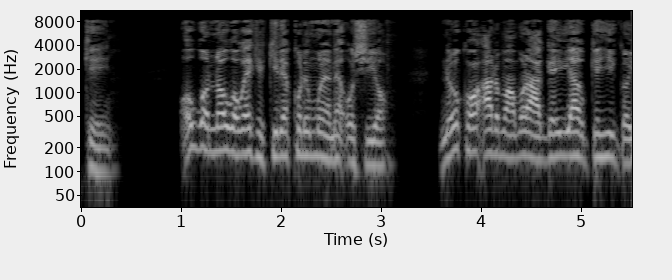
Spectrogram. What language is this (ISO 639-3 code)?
kik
